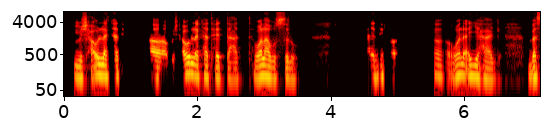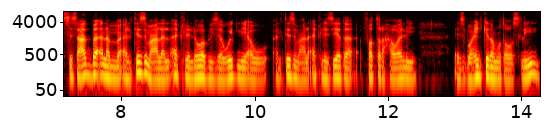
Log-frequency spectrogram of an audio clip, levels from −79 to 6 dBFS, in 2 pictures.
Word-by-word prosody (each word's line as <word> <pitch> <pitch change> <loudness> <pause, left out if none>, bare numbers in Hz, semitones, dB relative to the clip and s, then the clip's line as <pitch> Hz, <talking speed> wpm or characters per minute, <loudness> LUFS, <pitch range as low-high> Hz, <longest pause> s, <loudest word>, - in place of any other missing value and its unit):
مش 115 -2 -1
هاقول 135 -1 +3
لك 125 -1 +3
هات - - -2
ح - - -39 0.4
آه، 110 -3 +2
مش - - -15
هاقول 145 -1 +4
لك 125 0 0
هات 120 - -2
حتّة 110 -2 -3
حتّى 100 0 -12
ولا 125 +2 +3
هابص 110 -2 -1
له. 105 -1 -6 1.1
عادي 125 0 -7
خالص، - - -11 0.5
آه 130 -2 -7
ولا 135 +2 -2
أي 125 -1 0
حاجة، 100 -2 -6 0.4
بس 115 +1 0
ساعات 125 +3 +6
بقى 135 0 +5
لمّا 115 -2 +2
ألتزم 145 +6 +3
على 105 +1 +4
الأكل 120 +2 -1
اللي 110 0 0
هو 120 0 +5
بيزوّدني، 110 +1 -1
أو 100 0 -4
ألتزم 115 +1 -1
على 100 0 -2
أكل 115 -2 -3
زيادة 110 -1 +1
فترة 115 -1 -2
حوالي 105 +1 -2 0.6
أسبوعين 105 +3 0
كده 120 -1 +4
متواصلين، 110 +6 -1
115 Hz, 170 wpm, -25 LUFS, 105-125 Hz, 1.1 s, ساعات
